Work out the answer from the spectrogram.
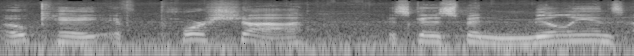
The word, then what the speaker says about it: Porsche: word for the day is porsa and yes that is the proper way to pronounce that word that name pora it's not Porsche porsa you know why I'm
